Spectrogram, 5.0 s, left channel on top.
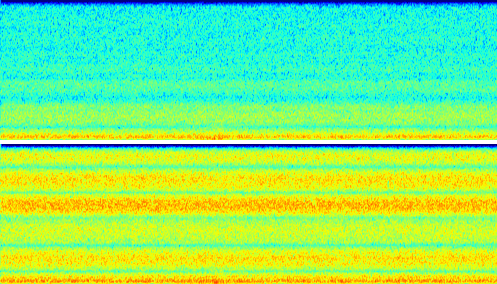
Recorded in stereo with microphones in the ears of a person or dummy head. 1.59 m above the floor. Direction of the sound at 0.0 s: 70° right (ahead or behind).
